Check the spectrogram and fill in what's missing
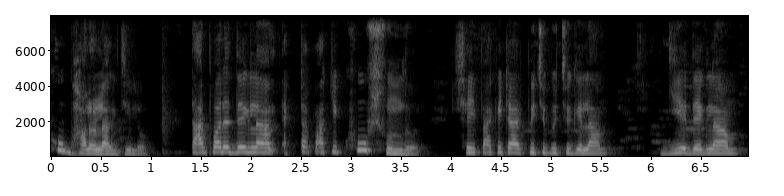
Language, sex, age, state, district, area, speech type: Bengali, female, 45-60, West Bengal, Dakshin Dinajpur, urban, spontaneous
